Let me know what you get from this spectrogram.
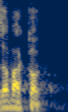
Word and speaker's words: Habakkuk: If you say Habakkuk, you're correct. It's Habakkuk. Okay. Okay. For you, why is for you? Shall I expand? Okay. Habakkuk 2:1.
